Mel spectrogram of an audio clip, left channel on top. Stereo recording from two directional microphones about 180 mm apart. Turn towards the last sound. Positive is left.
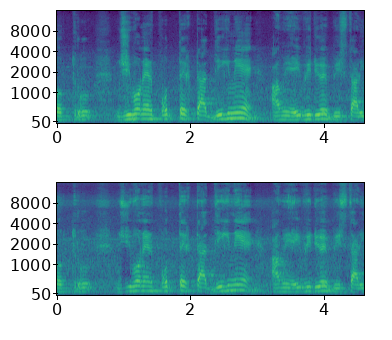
turn(degrees=20)  # may be behind; listen again after turning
